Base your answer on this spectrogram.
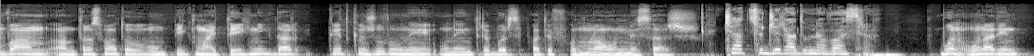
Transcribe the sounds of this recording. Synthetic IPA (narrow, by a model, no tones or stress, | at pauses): mvaːma̰mt̪ɾansfomat̪ounpikmajt̪e̞xnik̚d̪arkɾe̞d̪̥̚kəɨnʒuɾuune̞jṵne̞jɨnt̪ɾe̞bərʲse̥poat̪e̞fo̞rmulaunme̞saʒt͡ʃe̞at̪sʲsud͡ʒe̞ɾat̪̚d̪umneavoast̪ɾə̰ | bunṵnad̪in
